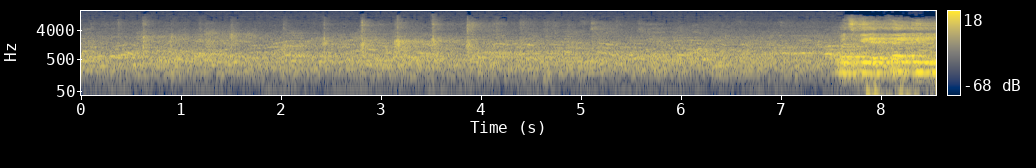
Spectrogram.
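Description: A crowd claps in a large echoing hall.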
